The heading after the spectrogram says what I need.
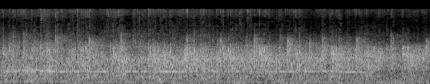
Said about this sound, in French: Ceux qui sont les véritables enfants de Dieu, est-ce qu'on peut leur donner une bonne main d'acclamation ce matin?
